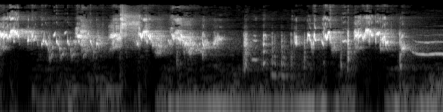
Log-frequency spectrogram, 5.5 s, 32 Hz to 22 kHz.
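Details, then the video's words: Pet budgerigar, a male, in his daily song: harsh squawks and chattering chirps in rapid bursts, closing with a clear drawn-out whistle, a low hum in the background. "Budgie singing for 1 Hour Happy song!"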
